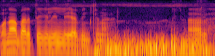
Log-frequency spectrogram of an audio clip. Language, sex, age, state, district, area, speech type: Santali, male, 18-30, Jharkhand, Seraikela Kharsawan, rural, spontaneous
